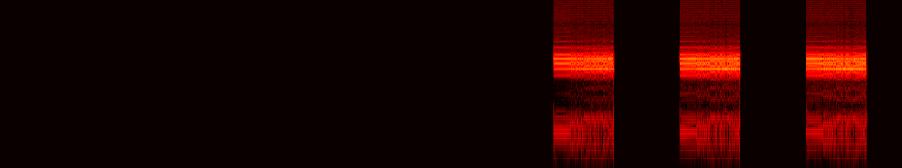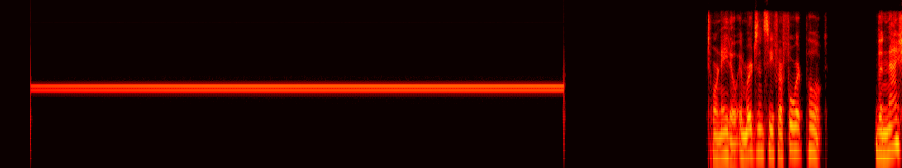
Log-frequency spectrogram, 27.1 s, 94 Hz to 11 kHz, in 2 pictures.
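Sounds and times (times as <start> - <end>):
harsh digital data bursts: 8.3 - 9.2, 10.2 - 11.1, 12.1 - 13.0.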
